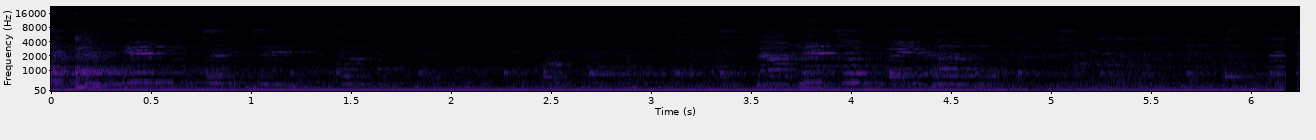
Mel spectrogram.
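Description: Music from a vinyl record playing on a 40- to 50-year-old German record player, heard through its amplifier across the room, fairly faint, with a steady low hum underneath.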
